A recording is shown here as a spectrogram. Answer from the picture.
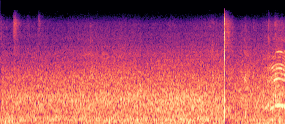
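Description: A bat hitting a pitched ball: one sharp crack a little over three seconds in, over a steady background hiss.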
